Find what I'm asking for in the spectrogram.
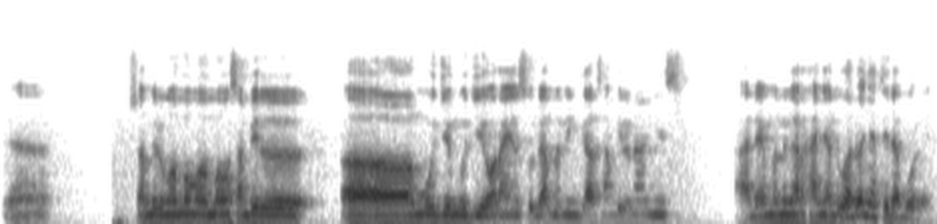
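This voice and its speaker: Gravelly guy teaching hadith, keeps saying ya, dull lo-fi recording. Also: mid-range voice, normal speed, darkish tone. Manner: frequent "ya" tags, reads Arabic text then explains. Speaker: Islamic teacher. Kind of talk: religious lesson on hadith.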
